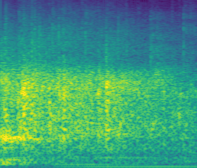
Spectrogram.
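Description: A church audience applauds God during a sermon, a dense wash of many hands clapping at once with no pauses, holding loud throughout and tapering slightly at the end.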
